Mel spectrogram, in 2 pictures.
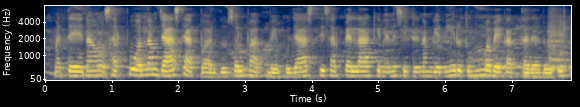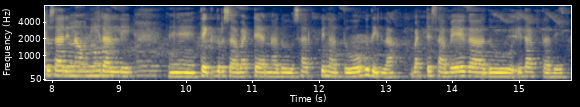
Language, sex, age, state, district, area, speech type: Kannada, female, 45-60, Karnataka, Udupi, rural, spontaneous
